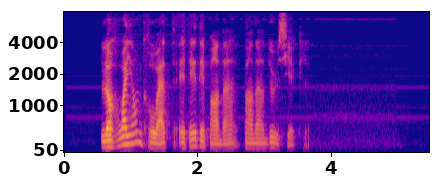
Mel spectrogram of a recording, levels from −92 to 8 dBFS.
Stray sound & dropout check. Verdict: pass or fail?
pass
